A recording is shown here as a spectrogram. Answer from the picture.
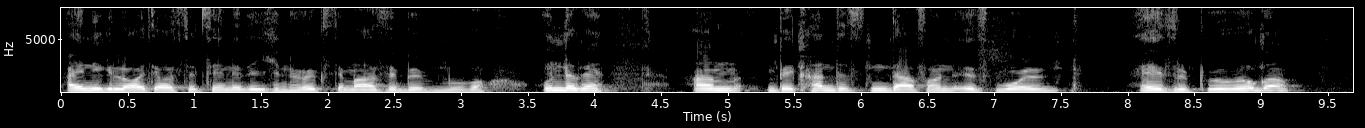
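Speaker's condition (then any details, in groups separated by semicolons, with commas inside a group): Stuttering; stuttering symptoms, also present during stage performances; prolonged sounds, blocks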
